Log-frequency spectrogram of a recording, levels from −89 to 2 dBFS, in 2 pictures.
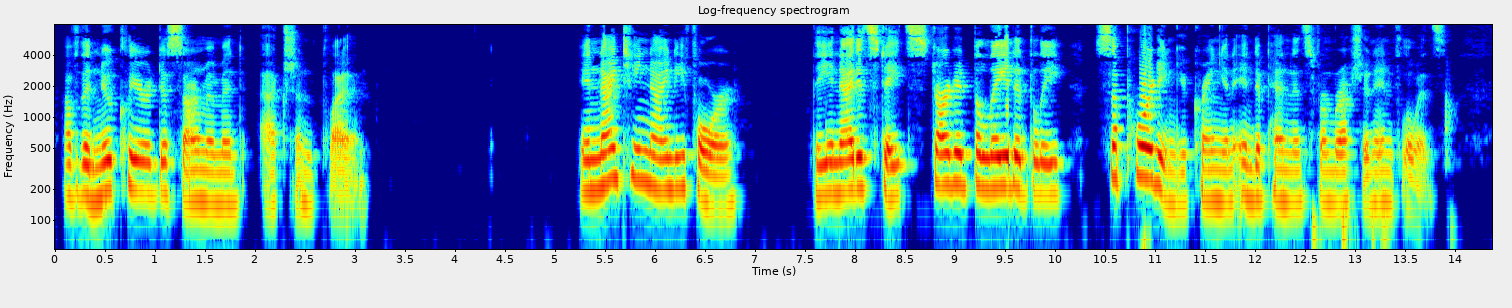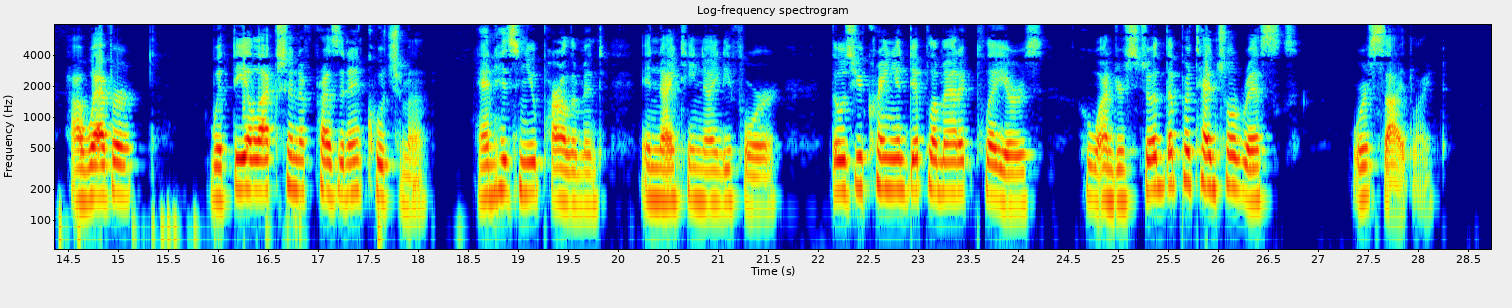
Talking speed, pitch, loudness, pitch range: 90 wpm, 180 Hz, -16 LUFS, 155-205 Hz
